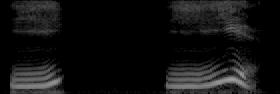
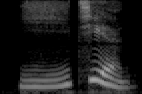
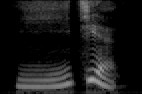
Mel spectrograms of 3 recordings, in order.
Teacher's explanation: So character yi, we just need to change the first tone to the second tone.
